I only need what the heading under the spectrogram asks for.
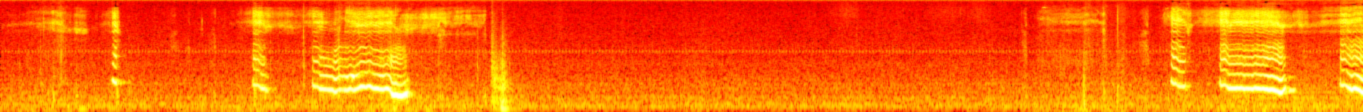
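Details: An Italian greyhound, kept indoors as a pet, suddenly crying loudly: two bursts of high, wavering whines with falling, harmonic-rich tones, separated by a quiet stretch and a single sharp knock.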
